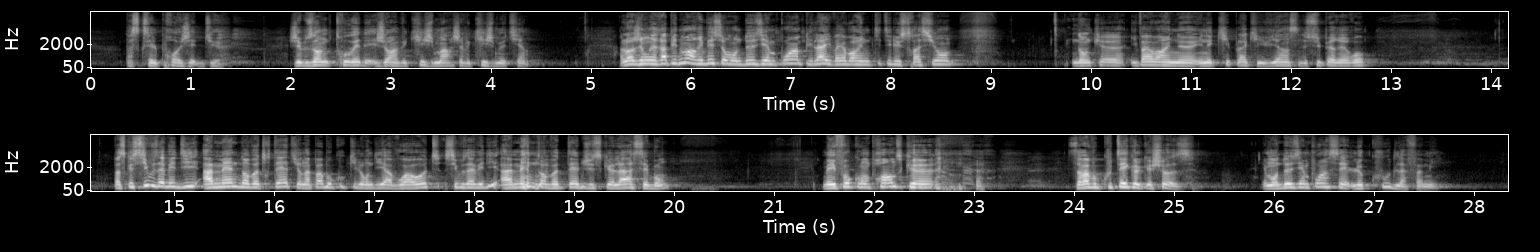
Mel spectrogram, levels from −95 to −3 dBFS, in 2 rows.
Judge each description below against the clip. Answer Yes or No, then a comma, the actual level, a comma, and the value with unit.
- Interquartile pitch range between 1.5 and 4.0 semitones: No, average, 5.1 semitones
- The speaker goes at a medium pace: No, fast, 230 wpm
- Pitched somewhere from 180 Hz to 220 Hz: Yes, medium, 185 Hz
